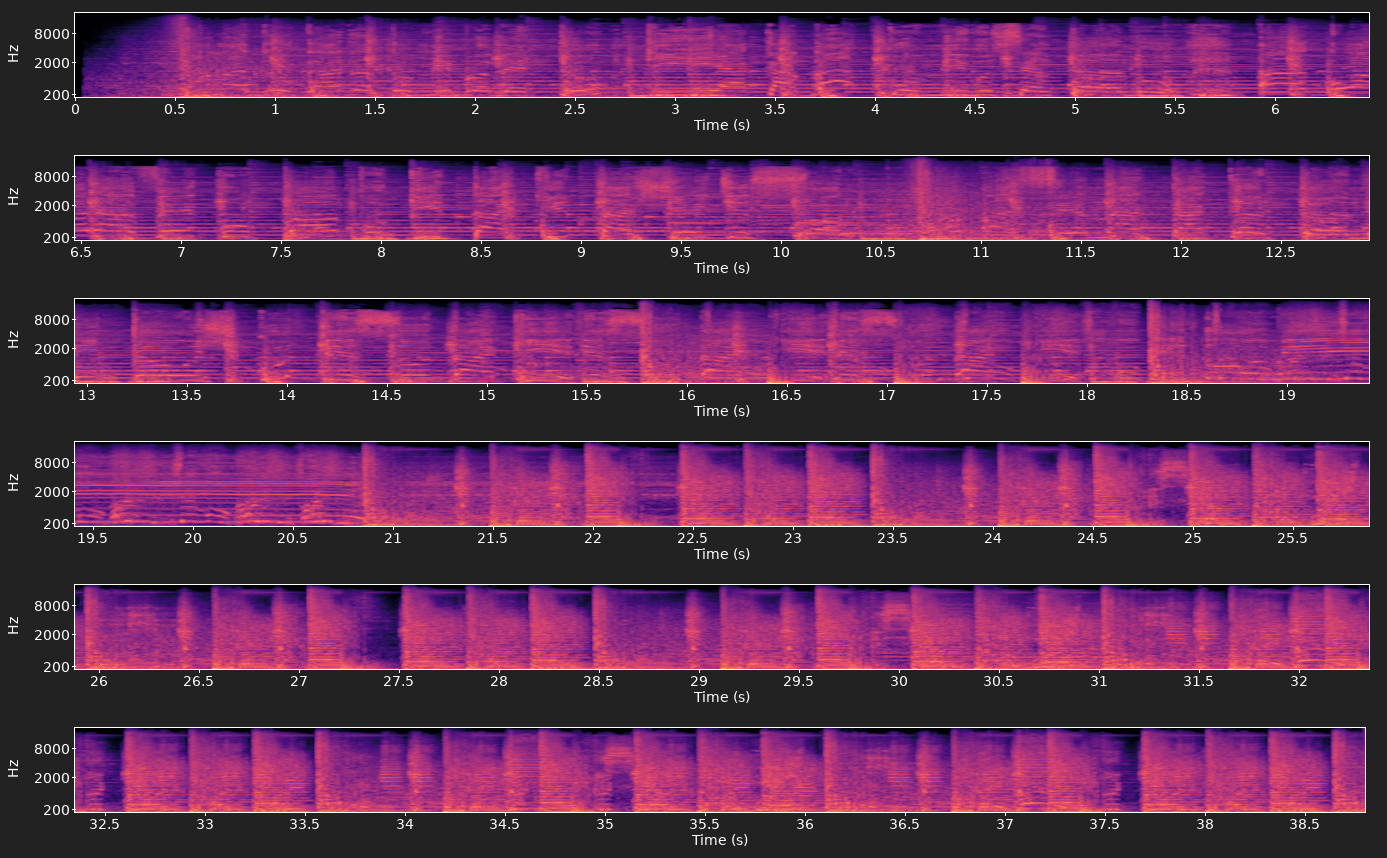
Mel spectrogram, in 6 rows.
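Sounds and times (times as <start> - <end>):
slowed funk music: 0.1 - 38.7.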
